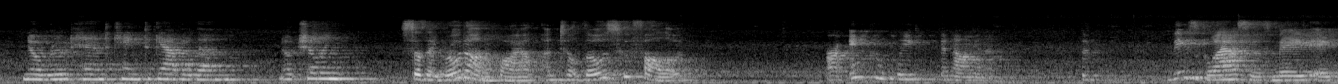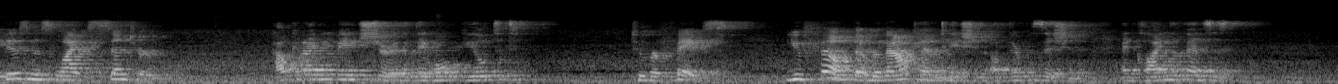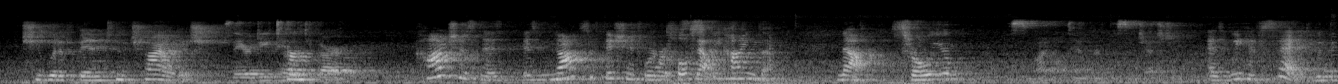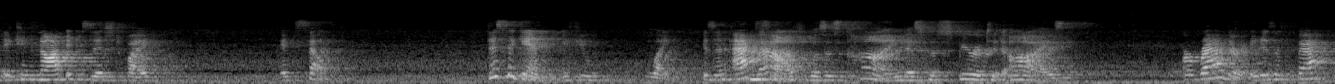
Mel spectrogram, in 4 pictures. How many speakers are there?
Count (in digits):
5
